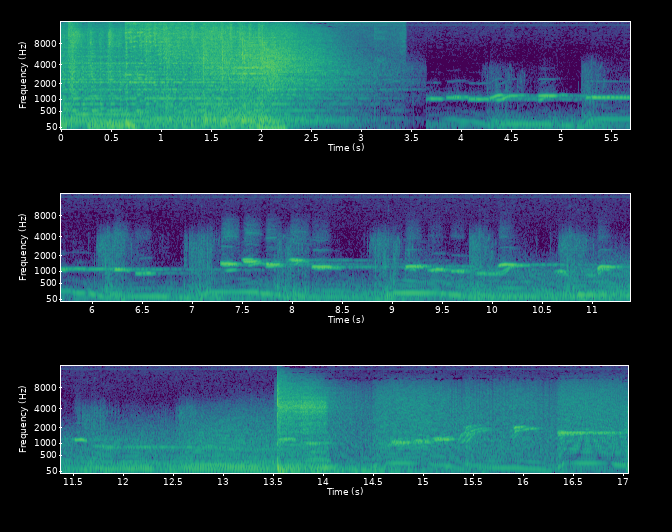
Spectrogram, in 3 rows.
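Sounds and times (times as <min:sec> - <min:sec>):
whistled tune: 0:03.6 - 0:17.0
gliding bass line: 0:03.7 - 0:17.0.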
